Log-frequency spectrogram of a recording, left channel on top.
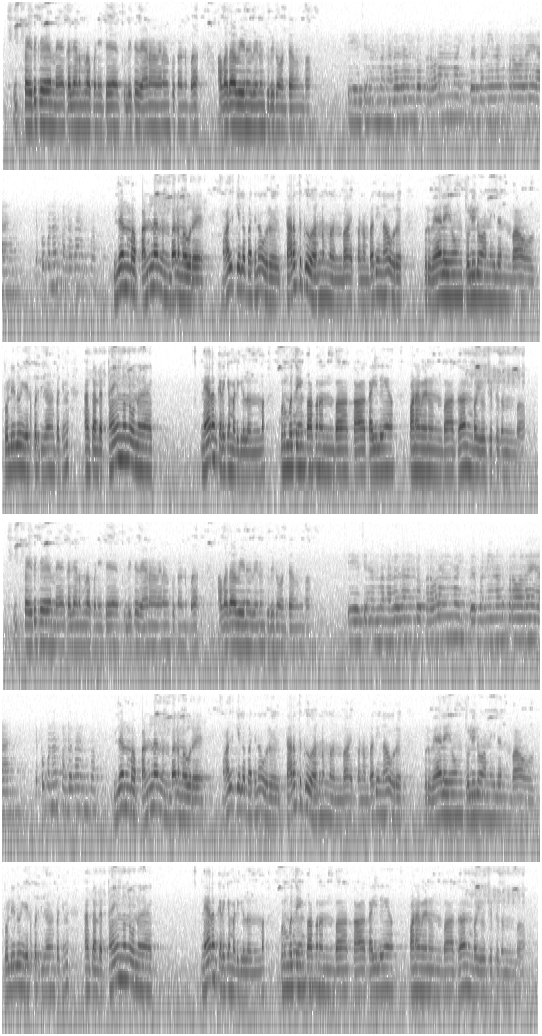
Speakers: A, on the left (about 55°); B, on the right (about 70°).
A: இப்போ எதுக்கு மே கல்யாணம்ல பண்ணிட்டு சொல்லிட்டு வேணா வேணானு சொன்னேன்பா அவதா வேணுவேணு குளிக்க வண்டண்பா
B: சேரி சேரி நண்பா நல்லதுதா நண்பா பரவால்ல நண்பா இப்ப பண்ணீங்களாலு பரவால்ல எப்ப பண்ணாலு பண்றதுதா ந
A: இல்ல நண்பா பண்ணல நண்பா நம்ம ஒரு வாழ்க்கைல பாத்தினா ஒரு தரத்துக்கு வர ணும் நண்பா இப்ப நம்ம பாத்திங்கனா ஒரு வேலையும் தொழிலும் அமையல நண்பா ஒரு தொழிலும் ஏற்படுத்திக்கலாம்னு பாத்திங்கனா நமக்கு அந்த டைம்னு ஒன்னு நேரம் கெடைக்க மாட்டே ங்குது நண்பா குடும்பத்தையும்
B: நல்லது
A: பாக்கணுன்பா கா கையிலயும் பணம் வேணும் நண்பா அதான் நண்பா ரொம்ப யோசுச்சுட்டு இருக்கேன் நண்பா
